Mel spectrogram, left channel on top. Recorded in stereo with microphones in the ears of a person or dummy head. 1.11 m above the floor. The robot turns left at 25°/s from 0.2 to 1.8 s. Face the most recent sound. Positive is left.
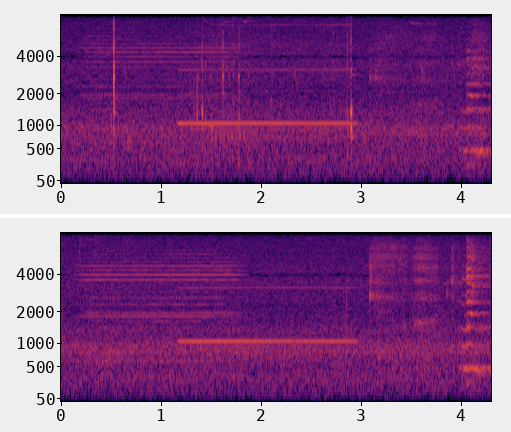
turn(degrees=-40)  # may be behind; listen again after turning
